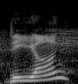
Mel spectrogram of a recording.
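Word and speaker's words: DeJong: this one here tonight D young the J is pronounced like a y so many years ago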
